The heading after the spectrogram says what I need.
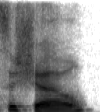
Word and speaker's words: Seychelles: So one is Seychelles and the other is Seychelloy. So my name ends in E-S, like after the islands, but the Seychelloy ends in O-I-S.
